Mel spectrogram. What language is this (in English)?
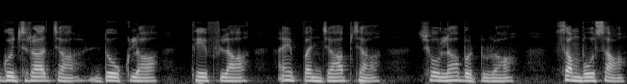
Sindhi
